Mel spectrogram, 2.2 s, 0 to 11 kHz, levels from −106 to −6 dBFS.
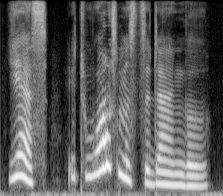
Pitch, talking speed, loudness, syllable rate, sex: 270 Hz, 105 wpm, -16 LUFS, 3.4 syllables/s, female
